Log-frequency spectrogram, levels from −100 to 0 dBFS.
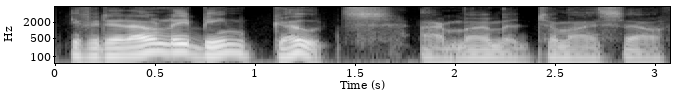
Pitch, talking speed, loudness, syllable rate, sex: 100 Hz, 195 wpm, -18 LUFS, 5.1 syllables/s, male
